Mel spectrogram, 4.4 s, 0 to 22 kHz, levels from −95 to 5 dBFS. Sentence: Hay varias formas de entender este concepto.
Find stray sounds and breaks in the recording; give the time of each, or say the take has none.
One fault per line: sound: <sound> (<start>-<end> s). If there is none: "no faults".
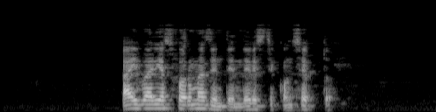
no faults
